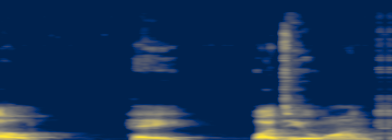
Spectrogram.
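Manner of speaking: cold, unfriendly, without warmth. Demonstrating a greeting said coldly instead of warmly, cold and unfriendly. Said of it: "If I'm doing it coldly".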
